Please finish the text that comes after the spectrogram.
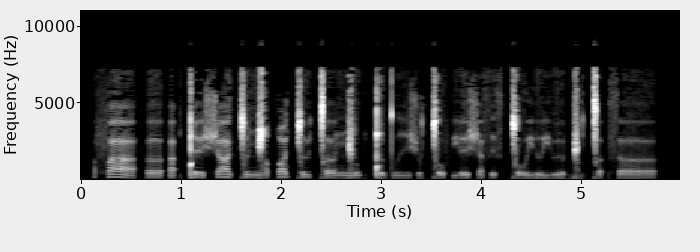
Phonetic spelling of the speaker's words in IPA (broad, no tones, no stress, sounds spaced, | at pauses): f a | ɐː ʔ a ʔ ǃ e ʃ a ǀ ʉ ŋ͡ǁ ɐ qʷ ɨ ǀ ʉ ǀ ɐː ŋ͡ǁ u ʔ ǃ ʉ tʷ iː ʃ o ǀ o f j e ʃ a s i s ǀ oː j ɾ ɨ j ʉ ɾ ɵ ɡ͡ǁ u ǀ ɐ ʔ s ɐː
